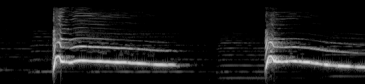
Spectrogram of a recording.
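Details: A Maltese dog sings along to a TV programme with two drawn-out howls, each rising sharply then gliding gently downward, clear and harmonic-rich, with a brief quiet gap between them.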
